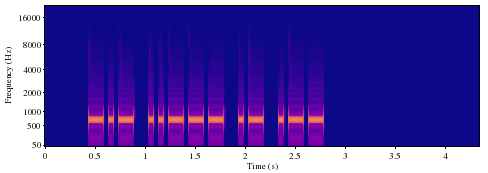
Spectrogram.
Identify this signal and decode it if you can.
Morse code, heard as a keyed tone, about 25 wpm, 700 Hz. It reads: K2AW
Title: Speed Racing - USA Call Signs 20wpm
